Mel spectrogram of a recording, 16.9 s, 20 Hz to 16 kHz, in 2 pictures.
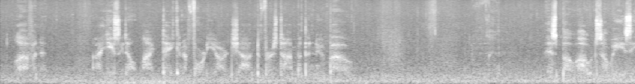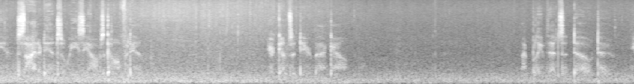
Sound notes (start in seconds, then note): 6.8 whispering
